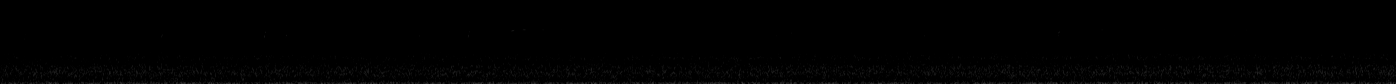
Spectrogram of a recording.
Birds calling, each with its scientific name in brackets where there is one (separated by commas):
unidentified bird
